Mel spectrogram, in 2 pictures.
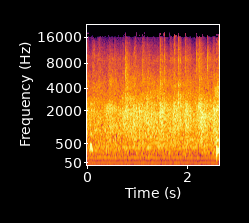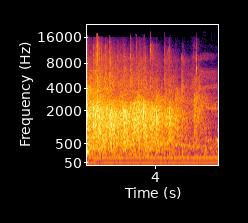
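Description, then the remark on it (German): An audience applauds steadily for several seconds to welcome a visiting family, a dense wash of many hands clapping at once that stays loud throughout and only starts to thin out at the very end. “Kann man ruhig klatschen, das ist jetzt nicht so schlimm.”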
